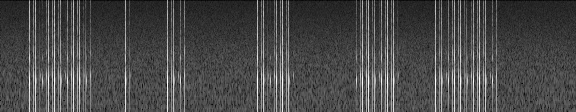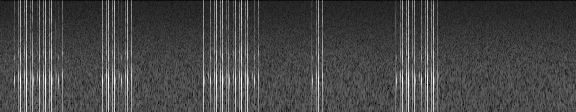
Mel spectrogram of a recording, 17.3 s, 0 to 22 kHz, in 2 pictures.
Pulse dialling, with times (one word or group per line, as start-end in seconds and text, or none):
0.4-1.4 0
1.9-2.0 1
2.5-2.8 3
3.9-4.4 6
5.3-6.0 7
6.5-7.5 0
8.8-9.6 8
10.2-10.6 5
11.7-12.5 9
13.3-13.5 2
14.6-15.2 7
